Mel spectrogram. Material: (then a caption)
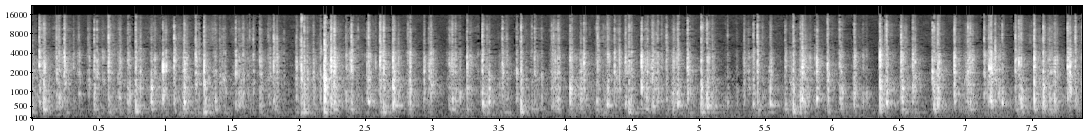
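Plastic. Fingertips type fast on the plastic keycaps of a black full-size mechanical computer keyboard. The result is a dense, continuous run of sharp, bright clicks and clacks, each dying away almost instantly, with no low end.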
